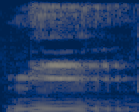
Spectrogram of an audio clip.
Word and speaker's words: 你: And now, let's transform that arrow into a needle, making it easier to link to the pronunciation of ni as a needle points directly at you.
